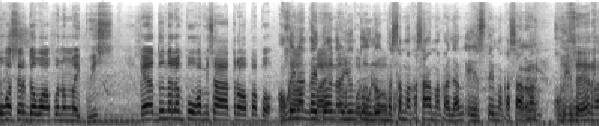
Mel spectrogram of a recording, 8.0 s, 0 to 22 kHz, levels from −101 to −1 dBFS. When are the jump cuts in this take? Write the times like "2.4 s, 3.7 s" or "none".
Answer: none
